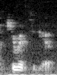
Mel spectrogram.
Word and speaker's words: Kiritsugu: Kiritsugu. – Yes, that was Kiritsugu. – Kiritsugu, yeah, okay.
